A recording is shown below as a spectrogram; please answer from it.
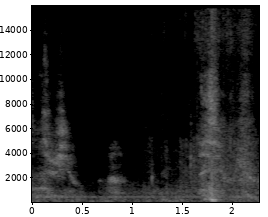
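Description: Quiet whispering, breathy and soft, with a louder breathy burst near the end, over a faint steady hum.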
